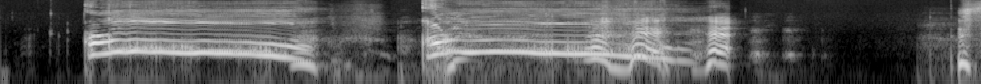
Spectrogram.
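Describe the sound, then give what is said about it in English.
A person imitates an ostrich call with two long, strained, whining cries, each about a second long and bending in pitch, followed by a few short trailing yelps, loud. “An ostrich, I think, goes.”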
